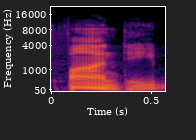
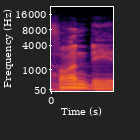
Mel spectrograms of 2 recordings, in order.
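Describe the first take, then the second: First: The first vowel sounds like 'fond'. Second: The first vowel sounds like 'fun'. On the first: The speaker calls it right. "It's Fondy" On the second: The speaker calls it wrong. "it's not Fundy"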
